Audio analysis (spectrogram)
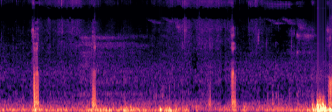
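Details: Chihuahuas relaxing in the shade on an afternoon, happy and content: short nasal snorts burst out about four times, separated by a low, soft snuffling rumble, with a louder snort at the end.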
